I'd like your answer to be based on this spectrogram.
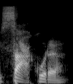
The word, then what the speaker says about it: Sakura: Não tem Sakura, era Sakura, se fosse para se é a pronúncia correta, porque as, é, o, a maioria é oxítona, ou seja, a tônica é a última sílaba, sakura, que no caso é como é a pronúncia corretamente em, em japonês, ou às vezes paroxítona, que é a, a penúltima sílaba.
